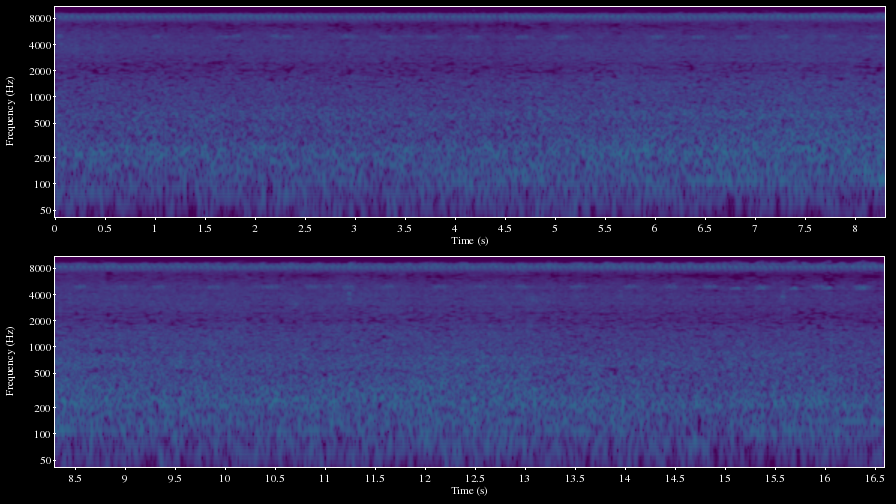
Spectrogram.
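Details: Crickets keep up a steady, high-pitched shrill trill against a constant rush of wind among flowers on a windy day.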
